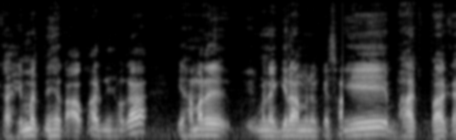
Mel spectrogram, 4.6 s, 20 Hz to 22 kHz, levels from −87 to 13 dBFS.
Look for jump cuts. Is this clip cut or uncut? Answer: cut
